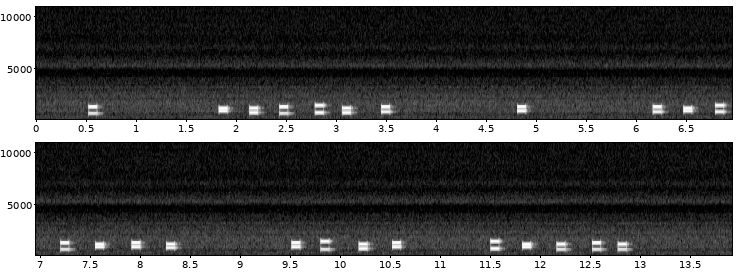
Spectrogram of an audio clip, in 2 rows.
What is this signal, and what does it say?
DTMF, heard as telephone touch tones, dialled by hand, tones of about 90 ms. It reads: 2 *42648 0 8*92*07 0340 6*121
